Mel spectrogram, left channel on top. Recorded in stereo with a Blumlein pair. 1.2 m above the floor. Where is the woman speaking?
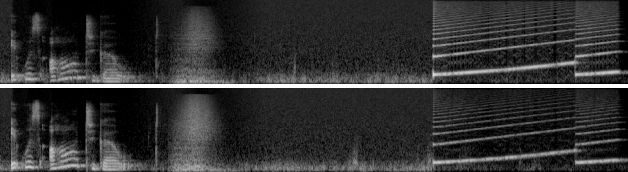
20° right, 0.8 m.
